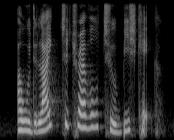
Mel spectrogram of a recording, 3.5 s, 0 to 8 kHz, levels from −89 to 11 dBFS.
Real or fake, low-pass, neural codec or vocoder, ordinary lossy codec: real; 7.2 kHz; none; none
